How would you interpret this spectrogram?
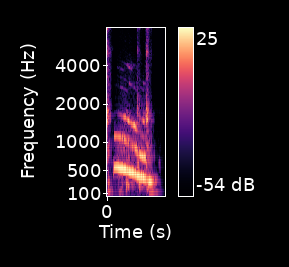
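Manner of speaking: high loud joyful whoop; cheering whoop. Real, not acted. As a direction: celebrate the finish with a big whoop. Cheering again.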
